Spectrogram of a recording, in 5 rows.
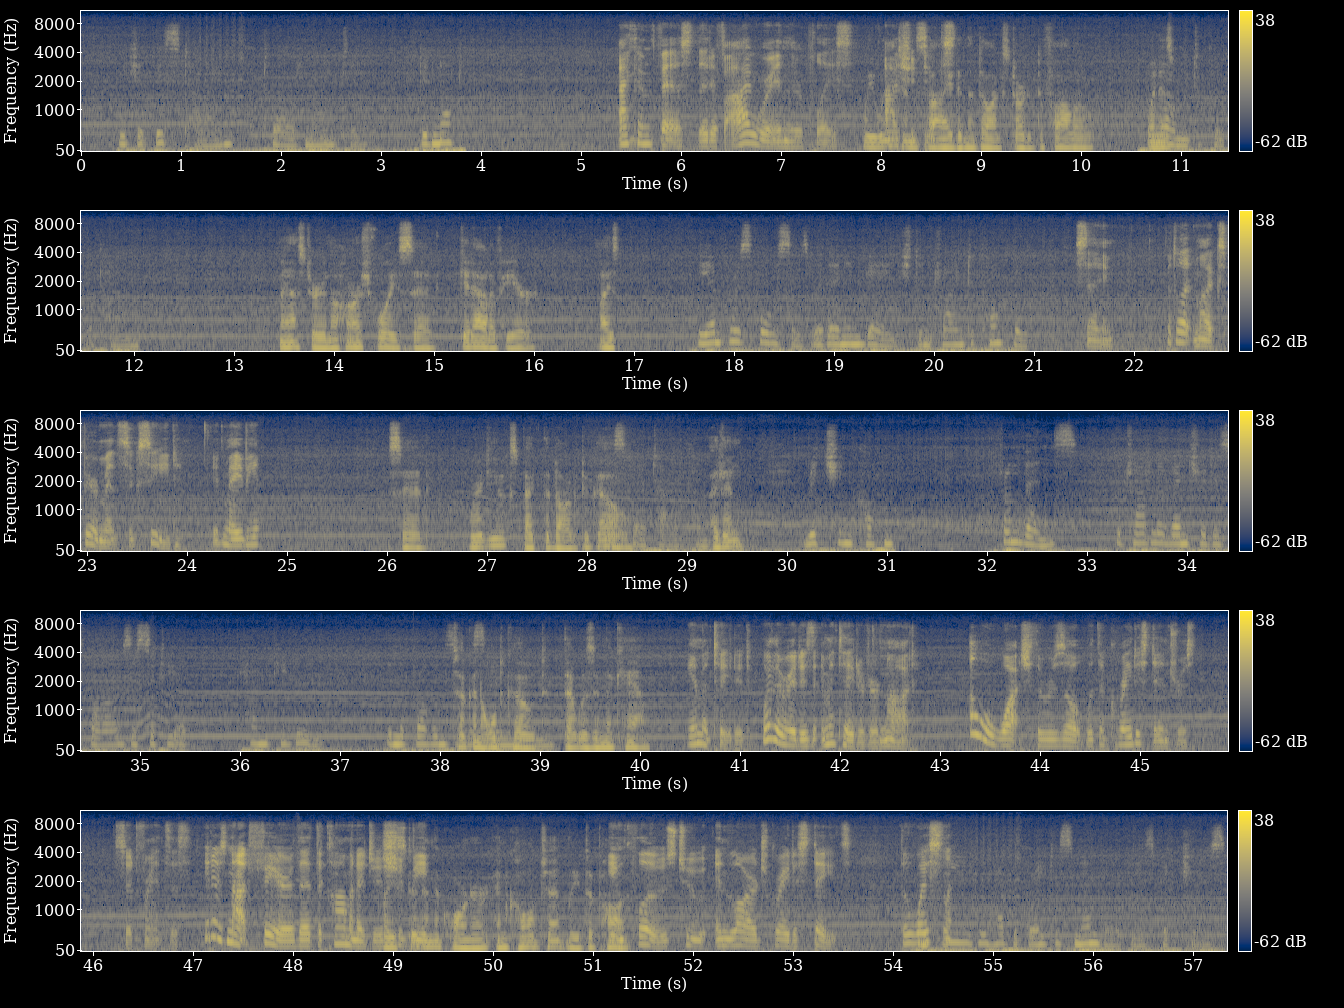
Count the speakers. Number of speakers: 3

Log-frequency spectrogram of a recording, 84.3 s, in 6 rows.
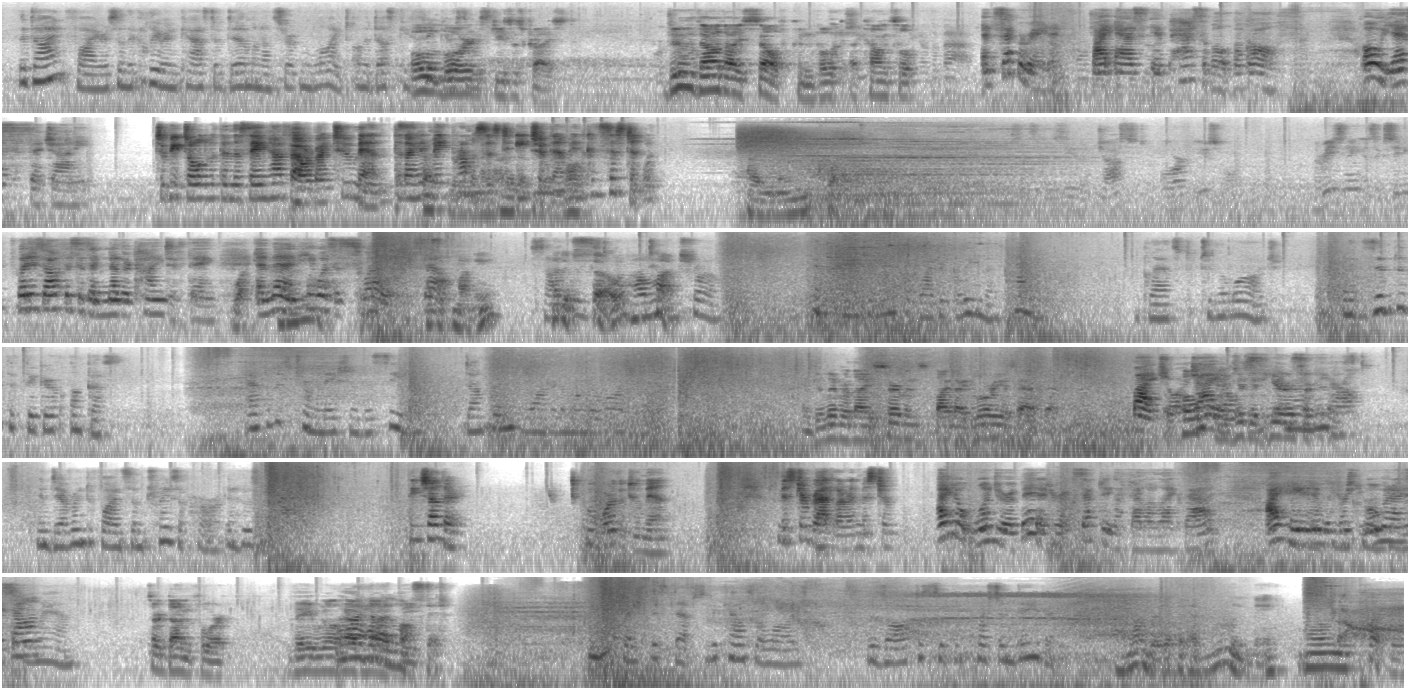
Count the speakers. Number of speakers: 6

